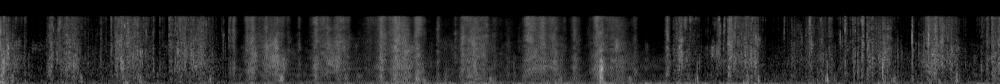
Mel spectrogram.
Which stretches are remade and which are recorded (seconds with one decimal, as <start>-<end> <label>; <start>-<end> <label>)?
0.0-2.3 recorded; 2.3-6.7 remade; 6.7-10.0 recorded

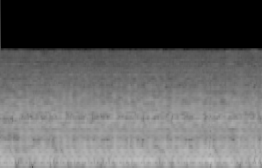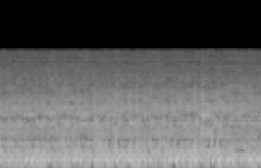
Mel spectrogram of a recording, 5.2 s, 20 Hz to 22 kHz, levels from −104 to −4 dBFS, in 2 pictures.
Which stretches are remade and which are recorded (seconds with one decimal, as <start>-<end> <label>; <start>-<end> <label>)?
0.0-5.2 remade

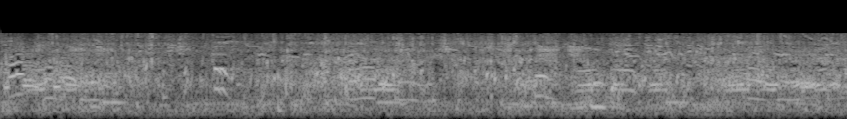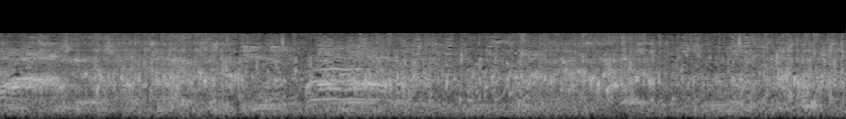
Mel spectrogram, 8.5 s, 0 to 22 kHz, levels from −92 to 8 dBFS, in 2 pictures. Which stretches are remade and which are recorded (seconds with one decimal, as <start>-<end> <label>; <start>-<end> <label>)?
0.0-4.4 recorded; 4.4-5.3 remade; 5.3-6.9 recorded; 6.9-7.5 remade; 7.5-8.5 recorded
